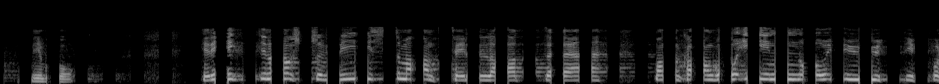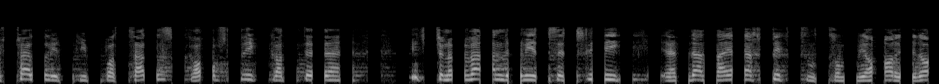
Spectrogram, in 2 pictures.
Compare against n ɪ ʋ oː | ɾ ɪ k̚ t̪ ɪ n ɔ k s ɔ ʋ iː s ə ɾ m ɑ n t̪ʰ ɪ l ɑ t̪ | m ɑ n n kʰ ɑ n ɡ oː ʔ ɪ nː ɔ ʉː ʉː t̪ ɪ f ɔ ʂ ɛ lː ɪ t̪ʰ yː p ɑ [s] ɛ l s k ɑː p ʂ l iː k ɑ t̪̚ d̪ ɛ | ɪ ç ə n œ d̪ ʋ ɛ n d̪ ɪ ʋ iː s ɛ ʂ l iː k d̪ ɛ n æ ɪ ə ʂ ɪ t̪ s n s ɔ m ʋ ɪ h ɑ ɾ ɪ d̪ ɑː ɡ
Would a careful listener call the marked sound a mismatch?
no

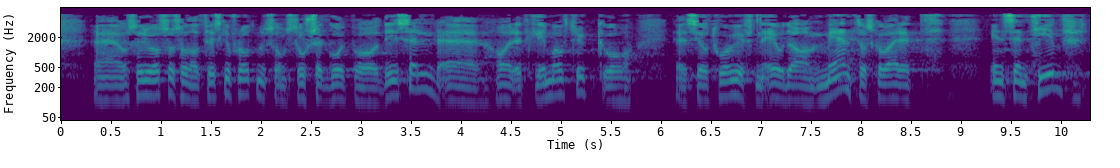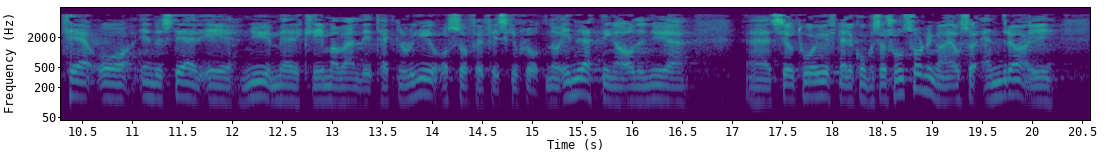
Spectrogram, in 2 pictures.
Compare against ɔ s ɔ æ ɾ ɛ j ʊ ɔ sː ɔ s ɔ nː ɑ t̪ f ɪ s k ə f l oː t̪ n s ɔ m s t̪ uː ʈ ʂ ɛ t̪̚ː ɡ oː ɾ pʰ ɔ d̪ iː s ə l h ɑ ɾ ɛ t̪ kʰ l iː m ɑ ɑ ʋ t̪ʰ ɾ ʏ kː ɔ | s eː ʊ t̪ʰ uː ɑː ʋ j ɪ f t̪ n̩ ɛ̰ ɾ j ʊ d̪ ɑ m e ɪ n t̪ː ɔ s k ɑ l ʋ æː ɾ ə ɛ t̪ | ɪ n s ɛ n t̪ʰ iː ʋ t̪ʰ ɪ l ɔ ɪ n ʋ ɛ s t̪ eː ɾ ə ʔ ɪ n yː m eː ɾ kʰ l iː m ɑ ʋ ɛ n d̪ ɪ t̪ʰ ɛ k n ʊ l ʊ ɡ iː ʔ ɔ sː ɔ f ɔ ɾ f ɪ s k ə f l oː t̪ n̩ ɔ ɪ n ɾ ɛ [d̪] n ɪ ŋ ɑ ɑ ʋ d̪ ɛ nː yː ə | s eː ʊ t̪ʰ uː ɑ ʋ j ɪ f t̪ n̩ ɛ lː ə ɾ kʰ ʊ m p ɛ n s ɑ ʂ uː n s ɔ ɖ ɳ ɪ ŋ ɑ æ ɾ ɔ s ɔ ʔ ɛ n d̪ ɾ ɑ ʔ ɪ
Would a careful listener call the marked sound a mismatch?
yes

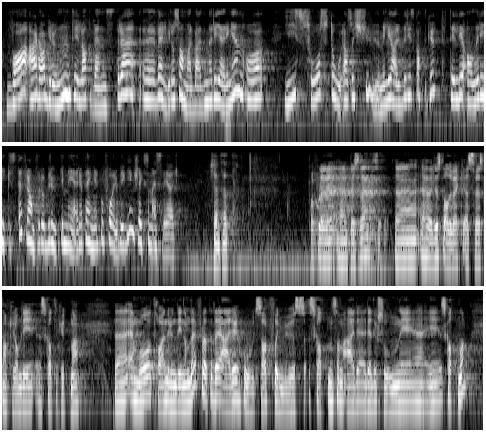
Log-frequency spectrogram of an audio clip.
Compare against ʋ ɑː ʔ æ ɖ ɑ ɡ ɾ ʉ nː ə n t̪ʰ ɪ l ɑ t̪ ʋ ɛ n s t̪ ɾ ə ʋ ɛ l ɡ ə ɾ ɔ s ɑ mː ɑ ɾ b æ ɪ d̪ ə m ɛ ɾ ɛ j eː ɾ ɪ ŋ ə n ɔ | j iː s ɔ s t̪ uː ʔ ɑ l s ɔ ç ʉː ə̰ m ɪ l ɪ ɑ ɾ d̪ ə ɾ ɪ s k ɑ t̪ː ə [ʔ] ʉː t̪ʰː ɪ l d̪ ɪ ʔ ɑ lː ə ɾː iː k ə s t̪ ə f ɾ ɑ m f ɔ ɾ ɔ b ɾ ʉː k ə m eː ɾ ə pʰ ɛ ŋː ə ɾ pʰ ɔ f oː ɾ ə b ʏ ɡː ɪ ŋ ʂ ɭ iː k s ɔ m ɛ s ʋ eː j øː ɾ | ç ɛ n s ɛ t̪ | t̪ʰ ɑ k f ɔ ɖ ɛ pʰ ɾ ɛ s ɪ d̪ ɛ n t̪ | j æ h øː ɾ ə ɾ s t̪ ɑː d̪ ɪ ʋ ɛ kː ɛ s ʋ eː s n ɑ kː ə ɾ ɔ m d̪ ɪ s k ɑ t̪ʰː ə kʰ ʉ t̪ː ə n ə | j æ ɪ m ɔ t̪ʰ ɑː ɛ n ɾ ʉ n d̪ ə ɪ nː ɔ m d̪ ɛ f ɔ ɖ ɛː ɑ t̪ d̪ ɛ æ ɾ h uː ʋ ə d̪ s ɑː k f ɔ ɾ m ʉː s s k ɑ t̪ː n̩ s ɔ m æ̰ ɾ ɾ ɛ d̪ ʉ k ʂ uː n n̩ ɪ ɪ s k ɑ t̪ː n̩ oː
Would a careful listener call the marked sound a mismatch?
yes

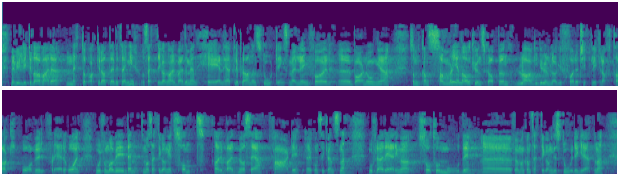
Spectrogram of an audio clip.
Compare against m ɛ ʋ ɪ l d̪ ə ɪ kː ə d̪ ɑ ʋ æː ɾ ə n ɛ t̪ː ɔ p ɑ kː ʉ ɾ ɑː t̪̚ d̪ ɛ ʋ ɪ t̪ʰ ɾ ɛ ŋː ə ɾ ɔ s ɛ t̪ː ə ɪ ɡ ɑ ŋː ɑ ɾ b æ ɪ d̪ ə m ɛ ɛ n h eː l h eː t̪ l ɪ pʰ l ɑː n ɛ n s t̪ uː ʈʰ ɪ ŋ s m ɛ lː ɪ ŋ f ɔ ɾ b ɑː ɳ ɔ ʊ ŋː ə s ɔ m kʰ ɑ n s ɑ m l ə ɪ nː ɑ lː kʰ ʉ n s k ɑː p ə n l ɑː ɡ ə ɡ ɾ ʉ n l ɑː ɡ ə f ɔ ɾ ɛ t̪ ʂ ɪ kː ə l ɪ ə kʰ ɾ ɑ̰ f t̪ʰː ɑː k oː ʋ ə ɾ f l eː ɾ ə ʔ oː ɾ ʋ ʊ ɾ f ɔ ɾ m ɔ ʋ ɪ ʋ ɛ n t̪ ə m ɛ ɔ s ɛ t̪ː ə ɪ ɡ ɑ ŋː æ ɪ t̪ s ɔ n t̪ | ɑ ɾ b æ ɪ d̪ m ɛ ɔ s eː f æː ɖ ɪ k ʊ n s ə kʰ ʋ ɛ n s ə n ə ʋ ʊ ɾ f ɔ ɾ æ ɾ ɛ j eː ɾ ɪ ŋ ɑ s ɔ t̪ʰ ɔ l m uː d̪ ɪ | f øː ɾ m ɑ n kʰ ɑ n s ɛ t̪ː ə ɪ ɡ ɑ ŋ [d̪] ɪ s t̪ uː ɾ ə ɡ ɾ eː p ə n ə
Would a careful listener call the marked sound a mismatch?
no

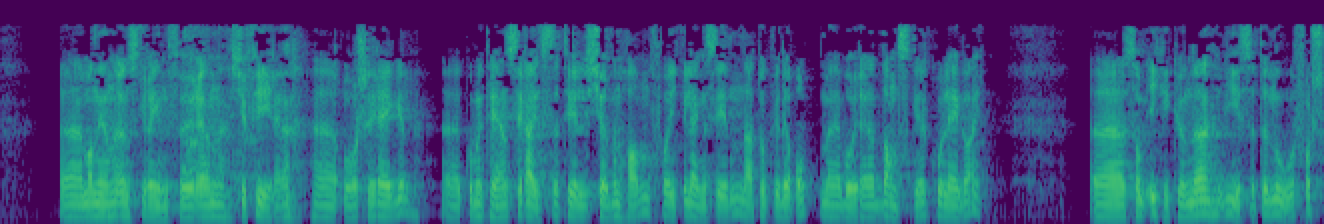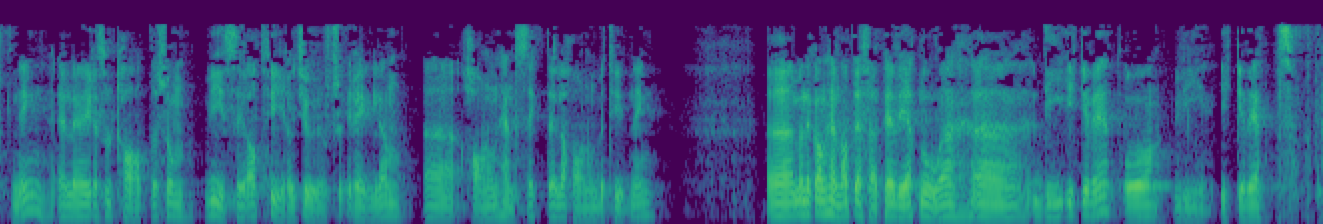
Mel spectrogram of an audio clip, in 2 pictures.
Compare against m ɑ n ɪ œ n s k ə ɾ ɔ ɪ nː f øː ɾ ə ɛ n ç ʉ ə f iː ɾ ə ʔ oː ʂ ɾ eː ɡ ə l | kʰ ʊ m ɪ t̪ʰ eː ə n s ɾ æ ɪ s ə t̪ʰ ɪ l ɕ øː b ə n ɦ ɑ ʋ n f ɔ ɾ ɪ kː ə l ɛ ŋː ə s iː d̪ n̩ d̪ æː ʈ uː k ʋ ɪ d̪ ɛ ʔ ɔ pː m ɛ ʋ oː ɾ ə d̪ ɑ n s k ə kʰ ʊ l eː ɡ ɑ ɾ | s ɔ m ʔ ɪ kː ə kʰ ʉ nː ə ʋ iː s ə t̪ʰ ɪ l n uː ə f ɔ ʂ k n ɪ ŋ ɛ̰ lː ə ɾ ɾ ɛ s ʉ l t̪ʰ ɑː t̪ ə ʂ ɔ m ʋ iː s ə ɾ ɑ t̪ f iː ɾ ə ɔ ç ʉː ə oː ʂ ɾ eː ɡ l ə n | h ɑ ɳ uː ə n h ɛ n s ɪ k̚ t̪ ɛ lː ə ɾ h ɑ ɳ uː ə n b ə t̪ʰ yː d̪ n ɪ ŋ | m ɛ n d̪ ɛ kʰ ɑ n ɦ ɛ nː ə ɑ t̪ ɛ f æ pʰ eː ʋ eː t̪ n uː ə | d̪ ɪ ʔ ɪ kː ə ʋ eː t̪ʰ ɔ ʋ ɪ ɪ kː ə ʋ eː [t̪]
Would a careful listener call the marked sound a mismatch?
no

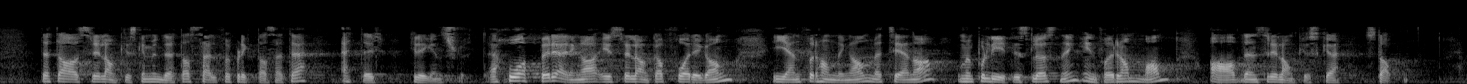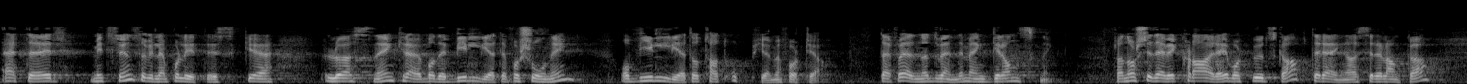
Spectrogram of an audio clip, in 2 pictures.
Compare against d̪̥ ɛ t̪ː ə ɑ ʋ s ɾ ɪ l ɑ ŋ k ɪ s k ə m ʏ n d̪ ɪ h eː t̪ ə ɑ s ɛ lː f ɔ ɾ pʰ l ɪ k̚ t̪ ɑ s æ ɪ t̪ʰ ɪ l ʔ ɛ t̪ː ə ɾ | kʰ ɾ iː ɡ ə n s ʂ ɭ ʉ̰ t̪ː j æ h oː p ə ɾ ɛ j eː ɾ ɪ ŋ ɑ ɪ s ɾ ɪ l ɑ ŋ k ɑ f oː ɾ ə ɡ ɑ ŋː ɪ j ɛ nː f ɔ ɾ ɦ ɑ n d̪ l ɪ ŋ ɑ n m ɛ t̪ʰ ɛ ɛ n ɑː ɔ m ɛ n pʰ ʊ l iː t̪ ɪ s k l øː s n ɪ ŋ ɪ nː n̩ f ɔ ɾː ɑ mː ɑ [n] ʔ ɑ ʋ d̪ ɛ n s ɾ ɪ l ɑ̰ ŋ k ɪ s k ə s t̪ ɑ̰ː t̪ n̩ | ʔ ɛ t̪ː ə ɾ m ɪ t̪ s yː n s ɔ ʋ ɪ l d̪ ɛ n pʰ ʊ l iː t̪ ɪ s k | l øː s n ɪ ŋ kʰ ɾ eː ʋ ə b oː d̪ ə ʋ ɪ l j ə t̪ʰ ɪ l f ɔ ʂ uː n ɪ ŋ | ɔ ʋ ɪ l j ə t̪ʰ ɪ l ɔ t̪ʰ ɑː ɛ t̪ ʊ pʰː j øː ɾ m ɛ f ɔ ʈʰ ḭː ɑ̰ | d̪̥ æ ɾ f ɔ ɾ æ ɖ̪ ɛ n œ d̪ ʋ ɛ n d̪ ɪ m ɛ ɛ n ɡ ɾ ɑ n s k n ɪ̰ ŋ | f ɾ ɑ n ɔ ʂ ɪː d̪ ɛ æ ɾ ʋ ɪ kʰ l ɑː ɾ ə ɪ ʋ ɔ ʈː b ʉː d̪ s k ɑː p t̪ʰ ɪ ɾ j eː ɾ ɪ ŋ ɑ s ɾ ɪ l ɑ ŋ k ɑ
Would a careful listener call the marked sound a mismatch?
no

